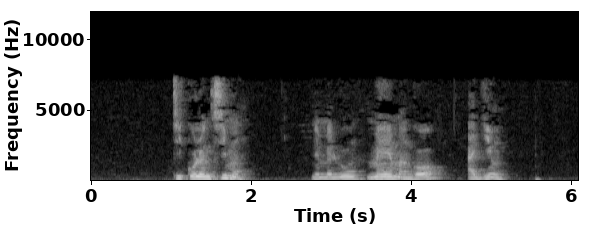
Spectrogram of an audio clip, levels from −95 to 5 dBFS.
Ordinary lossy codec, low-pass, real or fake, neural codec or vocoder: AAC, 32 kbps; 7.2 kHz; real; none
